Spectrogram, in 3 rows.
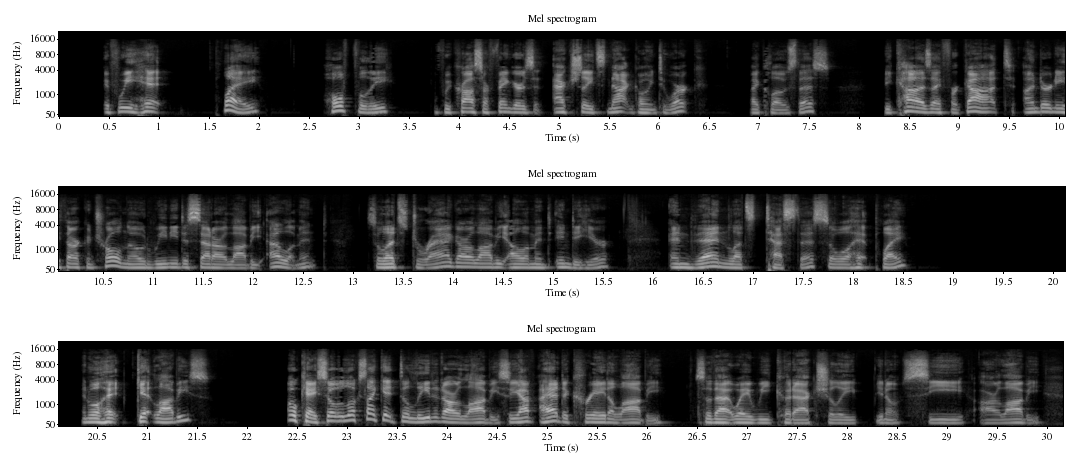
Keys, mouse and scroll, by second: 1.2 click, 4.8 click, 5.5 click, 6.4 click, 8.2 click, 9.3 click, 14.1 click, 17.5 click, 19.5 click, 20.5 click, 21.9 click.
